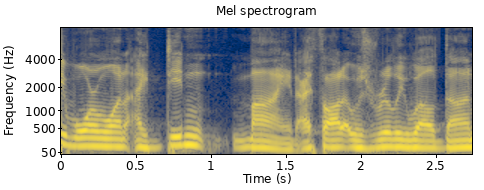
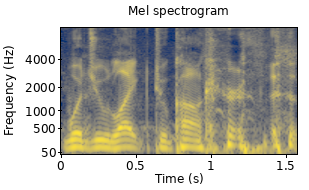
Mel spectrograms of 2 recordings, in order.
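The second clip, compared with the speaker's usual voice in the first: put-on synthesized computer voice. Retelling an AI voice that irritated someone, the speaker does the Stephen Hawking computer voice. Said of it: "the Stephen Hawking computer voice".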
